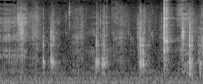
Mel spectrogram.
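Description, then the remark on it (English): Crunching of cereal being chewed, a rapid series of short, crisp bites repeating unevenly over a couple of seconds, fairly quiet with no talking. “That crunch you get from the cereal and that sweet taste.”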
